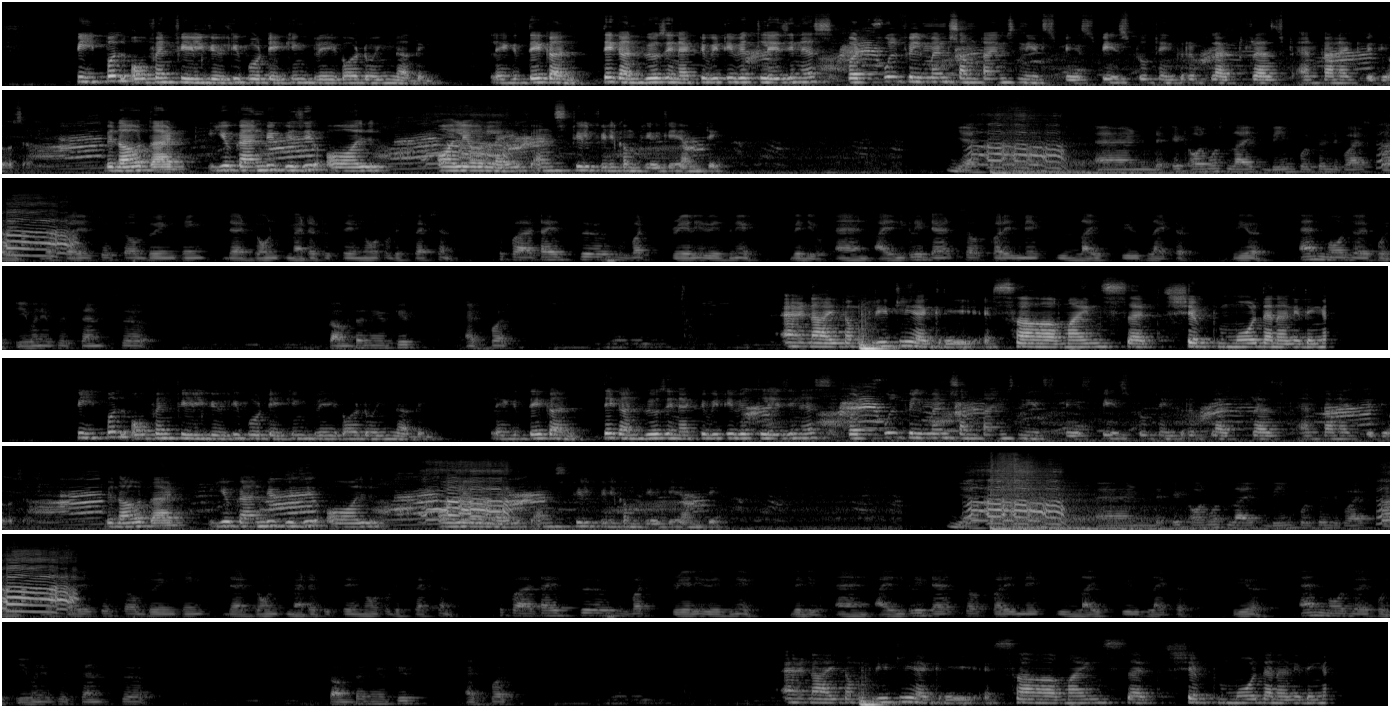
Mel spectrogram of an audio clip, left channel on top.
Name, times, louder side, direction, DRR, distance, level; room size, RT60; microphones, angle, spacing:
voice 1, 0.8-4.4 4.9-14.2 14.9-17.8 18.2-21.1 47.7-47.9 49.4-54.9, left 6 dB, 75° left, 0.5 m, -30 dB
sound 1, 7.4-22.9, right 2 dB, ahead, 0.9 m, -40 dB
sound 2, 18.0-19.0 23.5-24.5 27.6-28.5, right 5 dB, 20° right, 0.3 m, -32 dB
voice 2, 23.3-23.7 24.8-32.3 32.7-35.3 35.6-39.7 40.1-40.4 40.7-43.1 44.9-45.8 46.3-46.8, left 3 dB, 45° left, 1.2 m, -45 dB
sound 3, 23.8-28.2, right 4 dB, 80° right, 0.8 m, -43 dB
14.0 x 5.7 x 3.7 m
head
